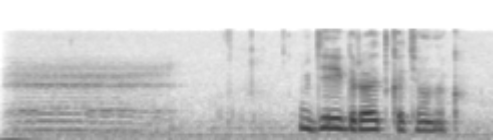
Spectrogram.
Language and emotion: Russian, neutral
